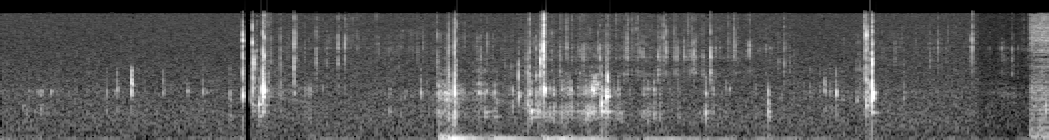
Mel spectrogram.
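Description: Sea water sloshing and splashing as a freediver swims at the surface with his speargun and camera half in the water, broken by scattered sharp clicks and taps, one loud one about a second and a half in and another near the end.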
